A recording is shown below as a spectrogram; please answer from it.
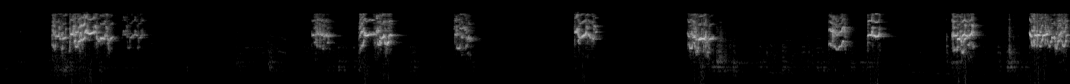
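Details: Rosy-faced lovebird giving repeated loud, harsh, high-pitched chirps, about ten bursts, some paired in quick succession, with silence in between.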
